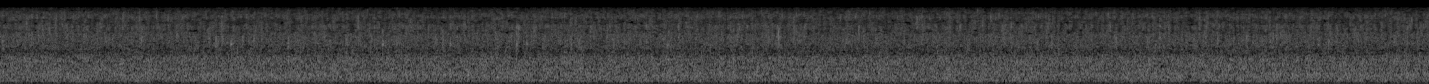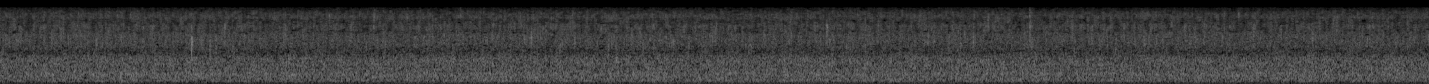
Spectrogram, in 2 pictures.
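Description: Steady rain falling: an even hiss of many drops, with a few slightly louder single drops here and there.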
